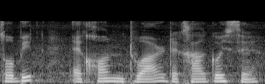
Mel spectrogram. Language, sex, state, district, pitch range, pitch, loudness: Assamese, male, Assam, Kamrup Metropolitan, 125-145 Hz, 140 Hz, -16 LUFS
